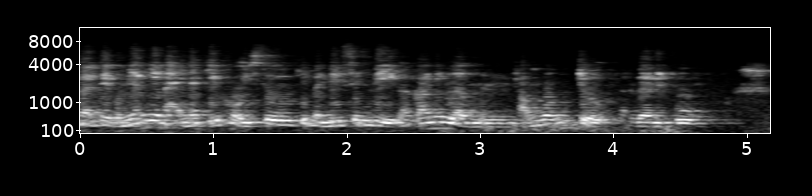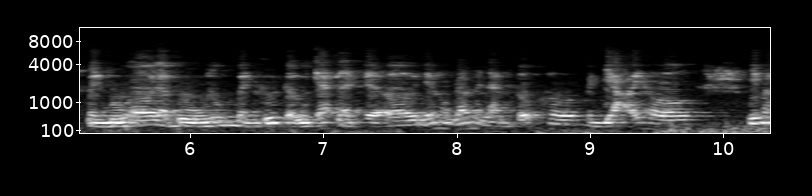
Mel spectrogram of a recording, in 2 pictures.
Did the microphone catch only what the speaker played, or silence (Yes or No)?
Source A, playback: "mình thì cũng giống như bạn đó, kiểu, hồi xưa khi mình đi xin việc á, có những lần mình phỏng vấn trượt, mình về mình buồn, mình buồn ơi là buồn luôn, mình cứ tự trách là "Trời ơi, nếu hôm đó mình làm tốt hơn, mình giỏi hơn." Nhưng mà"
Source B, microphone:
Yes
